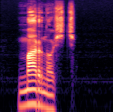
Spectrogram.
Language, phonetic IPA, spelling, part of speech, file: Polish, [ˈmarnɔɕt͡ɕ], marność, noun, Pl-marność.ogg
